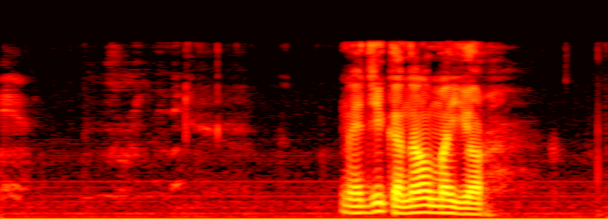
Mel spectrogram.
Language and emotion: Russian, neutral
